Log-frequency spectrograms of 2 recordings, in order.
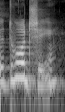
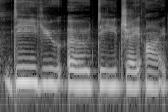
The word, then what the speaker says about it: Duodji: So, Duodji, which is spelled D U O D J I, Duodji, is in fact the relevant epistemological frame for any maker of material culture in Sapmi.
